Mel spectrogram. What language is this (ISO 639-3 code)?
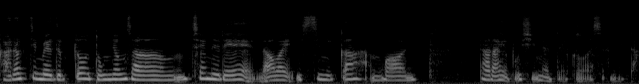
kor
